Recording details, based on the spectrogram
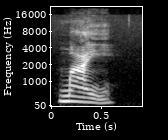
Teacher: you can hear that my voice goes in a lower pitch when pronouncing the word · for low tone you add a slight falling low pitch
